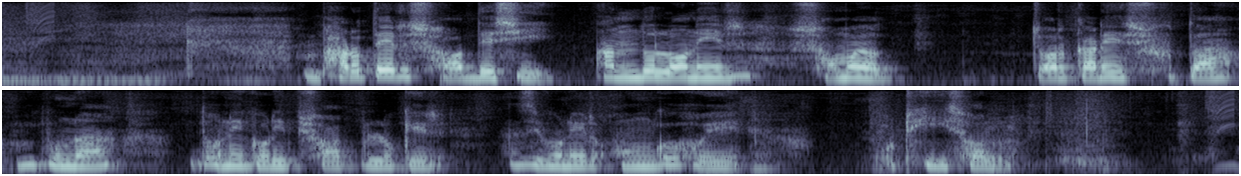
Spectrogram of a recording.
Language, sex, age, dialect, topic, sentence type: Bengali, male, 25-30, Rajbangshi, agriculture, statement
